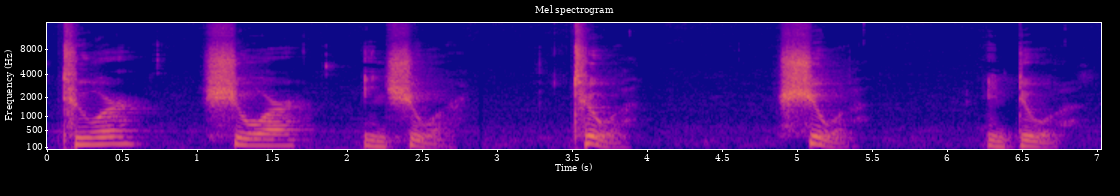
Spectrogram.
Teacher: Or goes to ua.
